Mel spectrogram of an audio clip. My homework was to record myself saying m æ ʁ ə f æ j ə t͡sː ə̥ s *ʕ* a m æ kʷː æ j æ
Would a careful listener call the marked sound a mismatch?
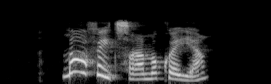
yes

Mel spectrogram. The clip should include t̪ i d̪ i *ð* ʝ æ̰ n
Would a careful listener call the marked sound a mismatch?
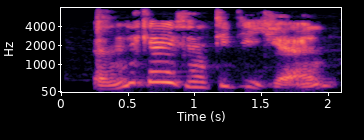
yes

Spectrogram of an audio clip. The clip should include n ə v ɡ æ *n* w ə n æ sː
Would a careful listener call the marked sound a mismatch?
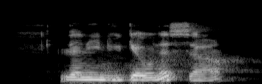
yes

